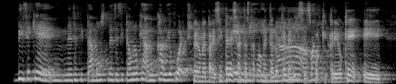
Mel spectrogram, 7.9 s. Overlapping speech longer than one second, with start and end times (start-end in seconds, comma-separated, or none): 4.6-6.6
